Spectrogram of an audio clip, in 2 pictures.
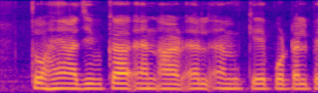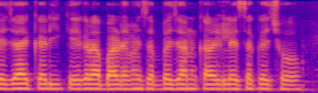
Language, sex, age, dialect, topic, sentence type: Maithili, male, 25-30, Angika, banking, statement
